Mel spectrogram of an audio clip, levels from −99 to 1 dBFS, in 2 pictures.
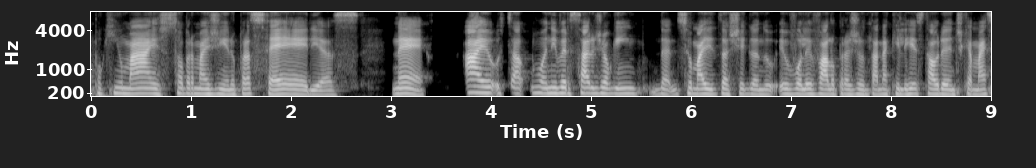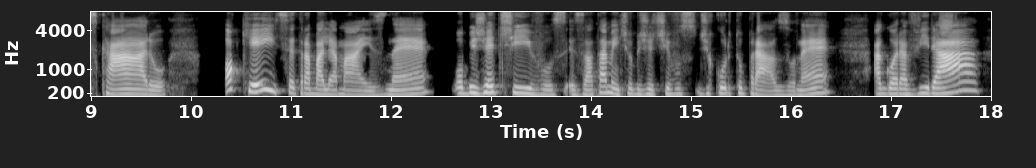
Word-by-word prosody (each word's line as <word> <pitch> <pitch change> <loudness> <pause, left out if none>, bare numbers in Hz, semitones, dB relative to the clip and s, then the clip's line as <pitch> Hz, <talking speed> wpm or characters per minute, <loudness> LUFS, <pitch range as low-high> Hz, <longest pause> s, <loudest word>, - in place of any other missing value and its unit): pouquinho 195 -2 -7
mais, 180 -1 +5
sobra 185 -1 -6
mais 175 -1 -1
dinheiro 160 -2 -3
para 175 - -2
as 180 - -3
férias", 150 -3 +1 0.3
né. 180 -4 +4 0.4
"Ah, 225 0 +9
eu 205 0 -2
tá 190 -3 -4
o 205 0 -7
aniversário 195 0 0
de 190 - -2
alguém 185 0 -4
da 165 -2 -7
do 155 - -11
seu 185 +3 -5
marido 170 -1 +1
tá 180 - -2
chegando, 165 -1 -6
eu 170 0 -4
vou 170 0 -2
levá-lo 165 -1 +1
para 165 0 -5
jantar 160 0 -4
naquele 165 +1 -5
restaurante 170 -2 -2
que - - -6
é - - -2
mais 160 +2 -1
caro." 165 -4 +4 0.6
Ok, 275 +2 +3
você 235 -6 -6
trabalhar 165 -4 0
mais, 145 -2 -2
né. 160 +5 0 0.3
Objetivos 195 -6 -1
exatamente, 165 +4 -3
objetivos 170 +1 -7
de 180 - -9
curto 190 0 -5
prazo, 145 -4 -1
né. 180 +9 0 0.5
Agora 180 -1 0
virar 195 - +6
175 Hz, 155 wpm, -23 LUFS, 160-190 Hz, 0.6 s, Ah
